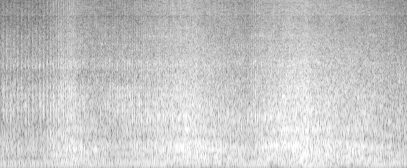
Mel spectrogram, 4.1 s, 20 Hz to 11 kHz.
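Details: 2016 Isuzu Panther GT diesel after overhaul with new piston rings and flipped liners, fixing smoke and oil from the dipstick, warm: even steady clatter rising and falling smoothly with throttle, no odd knocks; normal running.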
